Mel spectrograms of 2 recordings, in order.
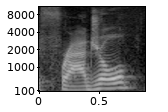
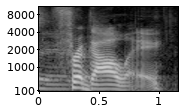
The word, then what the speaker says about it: Fragale: ones coming to so people mispronounce my last name all the time and they say they say fragile fragile but it's fragale fragile it must be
